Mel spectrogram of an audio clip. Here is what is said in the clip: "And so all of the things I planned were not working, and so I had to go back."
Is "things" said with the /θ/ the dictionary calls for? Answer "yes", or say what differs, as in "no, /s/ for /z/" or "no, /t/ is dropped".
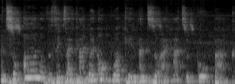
yes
